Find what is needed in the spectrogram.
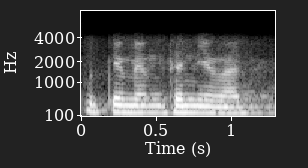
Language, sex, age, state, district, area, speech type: Hindi, male, 30-45, Rajasthan, Jodhpur, urban, conversation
